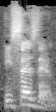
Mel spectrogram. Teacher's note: this z sound will cancel the th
